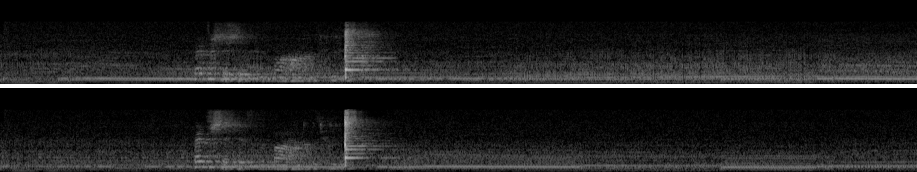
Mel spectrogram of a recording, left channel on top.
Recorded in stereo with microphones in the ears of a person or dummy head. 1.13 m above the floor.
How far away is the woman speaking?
About 4 m.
